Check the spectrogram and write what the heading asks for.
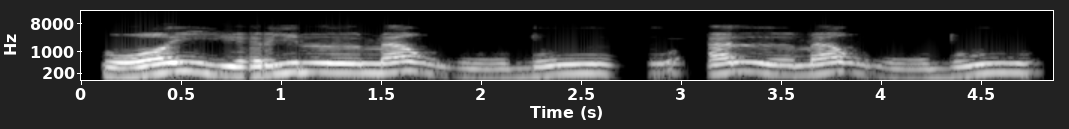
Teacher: Jangan sampai ketebalan yang ada pada huruf ghain itu mempengaruhi ketipisan yang ada pada huruf mim. Jadi harus dipisahkan ya.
